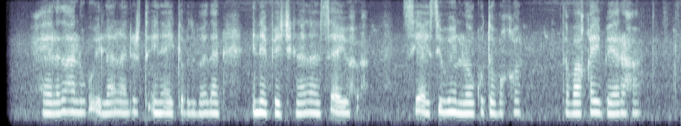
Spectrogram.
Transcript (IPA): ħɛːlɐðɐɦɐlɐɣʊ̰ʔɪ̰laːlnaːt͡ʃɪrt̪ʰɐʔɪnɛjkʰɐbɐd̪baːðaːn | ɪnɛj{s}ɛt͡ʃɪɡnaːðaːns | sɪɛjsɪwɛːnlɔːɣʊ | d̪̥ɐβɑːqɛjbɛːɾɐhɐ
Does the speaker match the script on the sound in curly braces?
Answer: no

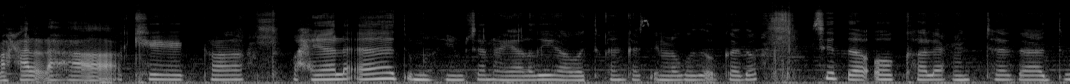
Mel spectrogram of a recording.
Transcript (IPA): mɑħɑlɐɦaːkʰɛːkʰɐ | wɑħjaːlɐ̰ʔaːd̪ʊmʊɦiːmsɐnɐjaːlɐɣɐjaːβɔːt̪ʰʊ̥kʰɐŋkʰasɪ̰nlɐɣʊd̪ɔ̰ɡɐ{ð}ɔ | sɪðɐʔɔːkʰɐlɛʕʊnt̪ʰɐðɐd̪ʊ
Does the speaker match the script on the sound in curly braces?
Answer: yes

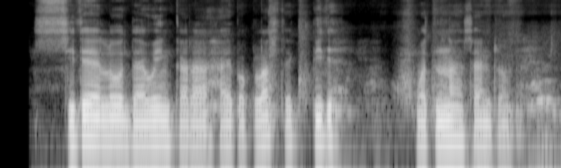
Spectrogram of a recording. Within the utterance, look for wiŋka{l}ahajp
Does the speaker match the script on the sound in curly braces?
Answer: no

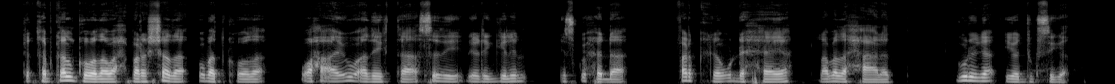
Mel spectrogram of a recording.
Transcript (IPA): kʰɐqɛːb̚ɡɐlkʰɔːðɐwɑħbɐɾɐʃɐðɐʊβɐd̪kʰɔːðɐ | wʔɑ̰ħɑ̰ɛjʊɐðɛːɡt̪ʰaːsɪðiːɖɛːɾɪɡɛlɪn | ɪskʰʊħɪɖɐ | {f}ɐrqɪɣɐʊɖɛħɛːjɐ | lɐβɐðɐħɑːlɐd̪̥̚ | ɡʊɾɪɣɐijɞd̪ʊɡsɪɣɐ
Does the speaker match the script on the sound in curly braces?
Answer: yes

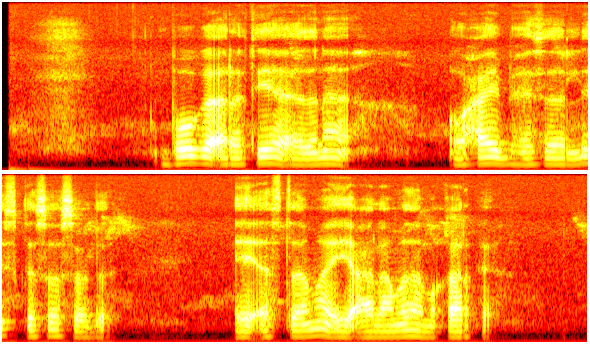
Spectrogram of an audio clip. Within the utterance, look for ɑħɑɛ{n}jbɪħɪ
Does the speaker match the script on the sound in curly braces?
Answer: no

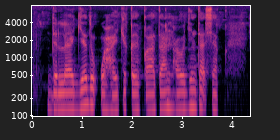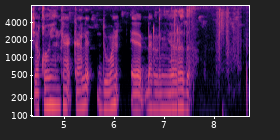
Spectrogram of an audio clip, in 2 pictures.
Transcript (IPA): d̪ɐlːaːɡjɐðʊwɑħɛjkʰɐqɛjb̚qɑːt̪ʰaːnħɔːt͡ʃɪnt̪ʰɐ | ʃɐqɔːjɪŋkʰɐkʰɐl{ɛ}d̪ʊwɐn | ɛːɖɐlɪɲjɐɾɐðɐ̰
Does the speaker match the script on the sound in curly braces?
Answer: yes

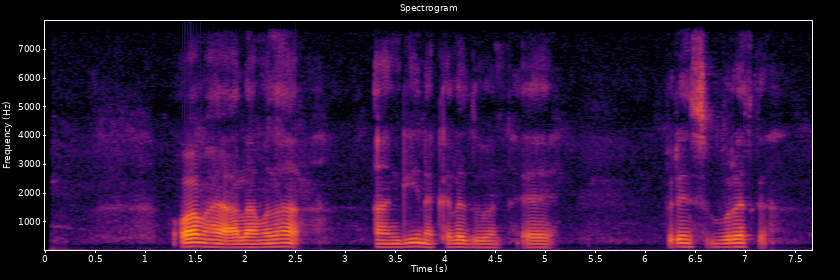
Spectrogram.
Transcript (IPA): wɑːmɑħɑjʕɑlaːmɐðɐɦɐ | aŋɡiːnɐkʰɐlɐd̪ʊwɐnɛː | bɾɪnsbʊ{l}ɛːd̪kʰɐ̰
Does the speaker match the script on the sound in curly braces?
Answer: no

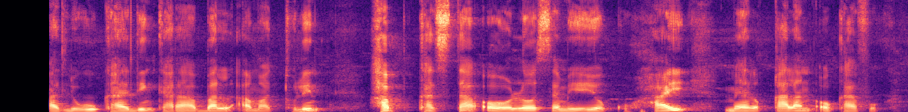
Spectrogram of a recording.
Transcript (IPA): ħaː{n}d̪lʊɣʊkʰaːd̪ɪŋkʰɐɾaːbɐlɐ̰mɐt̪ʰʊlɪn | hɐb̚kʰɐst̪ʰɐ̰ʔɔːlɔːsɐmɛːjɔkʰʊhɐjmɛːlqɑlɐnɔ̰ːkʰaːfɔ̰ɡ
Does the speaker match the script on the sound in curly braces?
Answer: no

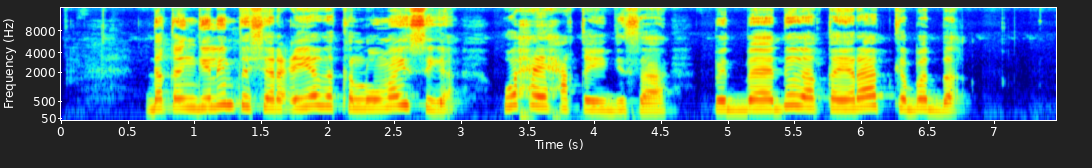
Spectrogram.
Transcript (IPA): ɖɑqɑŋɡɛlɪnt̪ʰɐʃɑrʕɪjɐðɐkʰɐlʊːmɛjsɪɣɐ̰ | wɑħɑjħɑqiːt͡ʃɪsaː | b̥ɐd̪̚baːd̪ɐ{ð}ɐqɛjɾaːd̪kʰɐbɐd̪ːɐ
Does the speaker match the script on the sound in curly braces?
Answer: yes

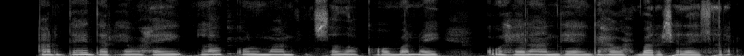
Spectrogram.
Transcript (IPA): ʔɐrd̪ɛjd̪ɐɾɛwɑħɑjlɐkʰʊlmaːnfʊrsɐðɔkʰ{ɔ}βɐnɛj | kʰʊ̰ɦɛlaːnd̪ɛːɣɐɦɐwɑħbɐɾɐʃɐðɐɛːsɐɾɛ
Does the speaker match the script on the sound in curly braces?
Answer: no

